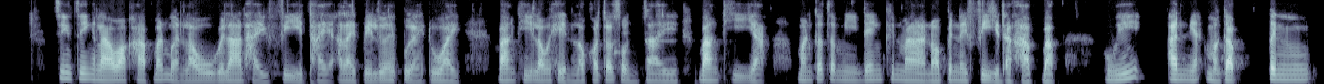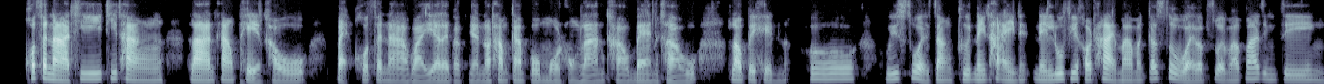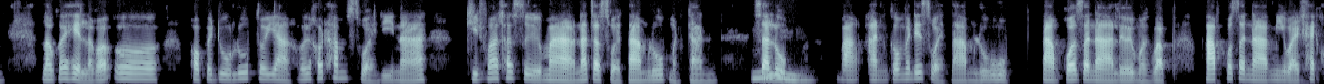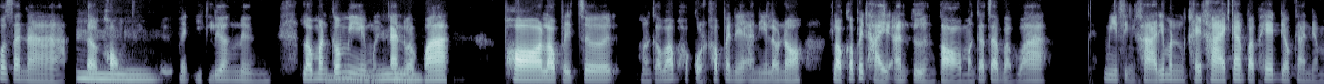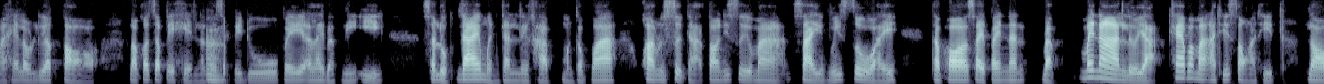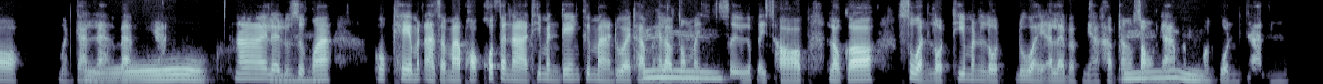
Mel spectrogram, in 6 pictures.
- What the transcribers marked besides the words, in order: other background noise; alarm; laughing while speaking: "รูป"; tapping; drawn out: "โอ้โฮ !"
- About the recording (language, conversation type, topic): Thai, advice, จะควบคุมการช็อปปิ้งอย่างไรไม่ให้ใช้เงินเกินความจำเป็น?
